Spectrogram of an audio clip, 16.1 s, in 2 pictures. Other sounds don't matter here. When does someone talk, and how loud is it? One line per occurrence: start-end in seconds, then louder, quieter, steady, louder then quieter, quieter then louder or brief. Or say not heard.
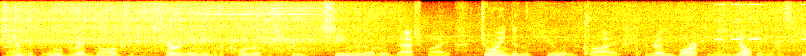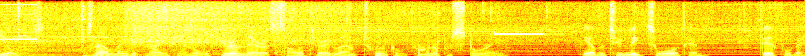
0.0-16.0 steady.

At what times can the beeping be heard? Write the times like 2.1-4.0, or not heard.
1.9-3.4, 7.1-8.4, 13.0-13.7.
